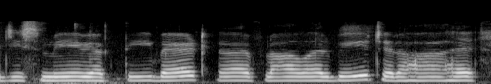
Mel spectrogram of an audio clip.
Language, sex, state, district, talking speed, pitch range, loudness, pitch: Hindi, female, Jharkhand, Ranchi, 85 wpm, 180-185 Hz, -13 LUFS, 180 Hz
